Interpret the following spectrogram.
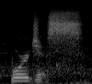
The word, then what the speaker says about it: Borges: Just getting a pronunciation correction on Borges. Borges? Yes. Rhymes with... Okay, I'm not going to say it.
